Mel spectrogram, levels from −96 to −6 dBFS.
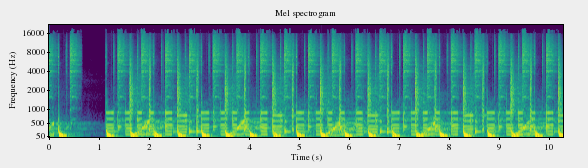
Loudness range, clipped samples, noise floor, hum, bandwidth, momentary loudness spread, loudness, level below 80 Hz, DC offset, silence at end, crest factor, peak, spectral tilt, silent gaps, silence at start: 1 LU; under 0.1%; -49 dBFS; none; 18.5 kHz; 3 LU; -14 LUFS; -16 dBFS; under 0.1%; 0 s; 12 dB; 0 dBFS; -5 dB/octave; none; 0 s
